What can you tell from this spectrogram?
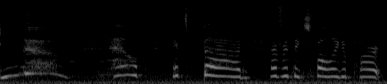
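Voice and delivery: high-pitched mock panic; panicking stream alert. Stream warning crying out to streamer, mock panic. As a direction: cry for help in hammed-up alarm. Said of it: "it's this performance on my stream, and it's like".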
